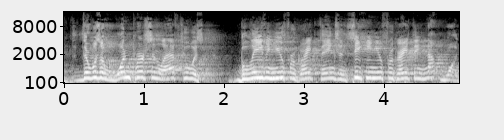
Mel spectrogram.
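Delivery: can't believe not one was found; rising amazement, pressing the question again and again; incredulous disbelief. Retold or imitated. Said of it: "My mind says".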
